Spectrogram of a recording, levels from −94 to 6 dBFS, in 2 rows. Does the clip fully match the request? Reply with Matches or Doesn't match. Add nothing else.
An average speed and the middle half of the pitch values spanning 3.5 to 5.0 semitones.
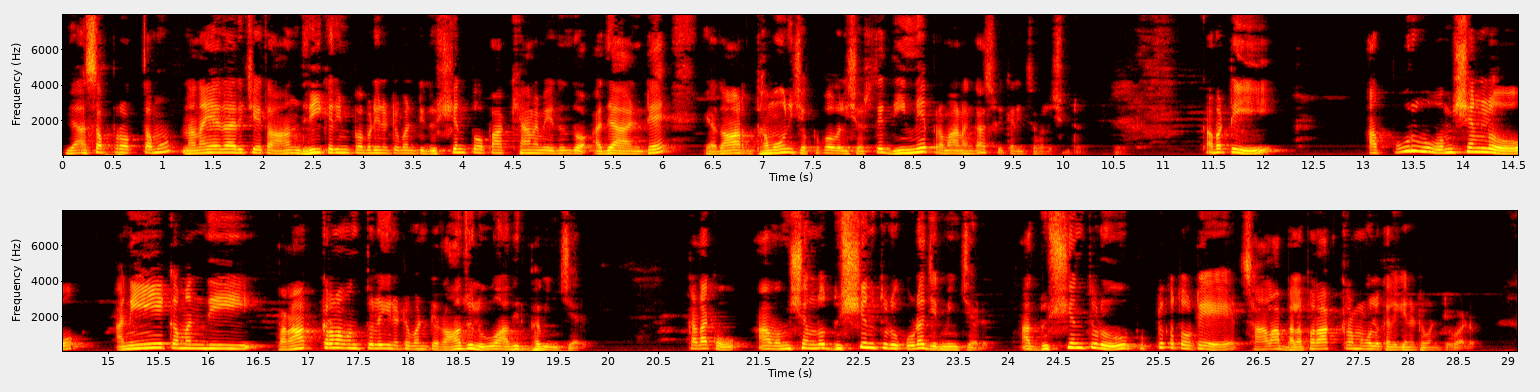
Matches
